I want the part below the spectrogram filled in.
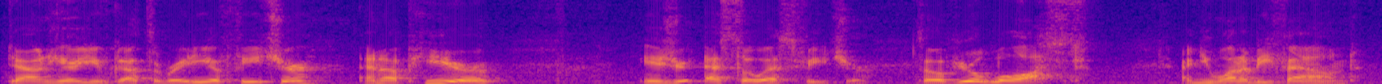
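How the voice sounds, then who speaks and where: A man's voice: mid-range voice, animated, moderate pace. A man giving a casual, conversational hands-on product review indoors. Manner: conversational, informal. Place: indoors, small room at a tabletop. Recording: clear background room noise.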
